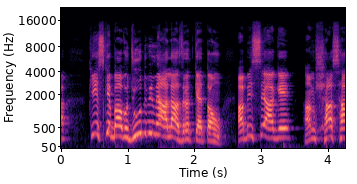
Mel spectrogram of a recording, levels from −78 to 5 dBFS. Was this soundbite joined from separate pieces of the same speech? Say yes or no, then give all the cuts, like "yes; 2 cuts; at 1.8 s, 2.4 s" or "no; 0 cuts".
yes; 1 cut; at 2.5 s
